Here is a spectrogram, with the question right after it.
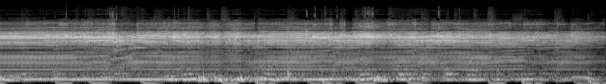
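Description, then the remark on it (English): An electric trimmer used to shave pubic hair buzzes loudly and steadily for several seconds, a continuous whine with a slight wavering in pitch, with faint low thumps and sounds underneath. “Excuse me while I use a turf chopper.”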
